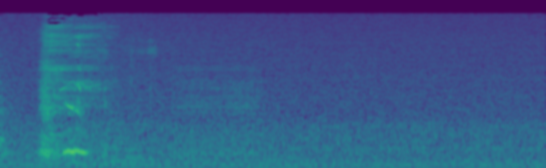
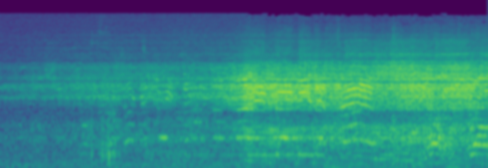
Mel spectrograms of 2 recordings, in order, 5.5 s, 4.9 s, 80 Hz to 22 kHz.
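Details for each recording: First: Montgomery Ward Airline 74WG-1510A tube radio: quiet, then a loud rushing hiss and crackle. AC noise from a missing B-minus to chassis coupling capacitor, heard before it was reconnected. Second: Montgomery Ward Airline 74WG-1510A AM-only tube radio, on the bench: station audio clear and bright with no hum, crackle or hiss, playing normally while the volume-controlled noise fault is absent.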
